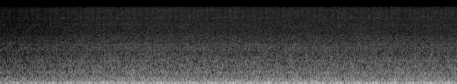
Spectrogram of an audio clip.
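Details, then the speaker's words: V8 at idle, unloaded, scan-tool misfire counter showing misfires on cylinders 5, 7 and 8: deep steady rumble broken by faint uneven stumbles; multiple misfires, one over the code-setting limit. "Can hear it misfiring, but this is staying pretty steady. I'm not going to load it up. But you can see you got multiple misfires."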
